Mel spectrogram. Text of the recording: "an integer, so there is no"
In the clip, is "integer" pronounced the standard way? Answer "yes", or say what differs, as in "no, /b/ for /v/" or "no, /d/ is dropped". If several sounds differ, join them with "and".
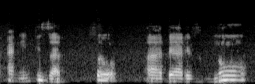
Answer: no, /z/ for /dʒ/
